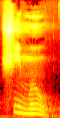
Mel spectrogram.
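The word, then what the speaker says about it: שִׁמְעוּ: 여기서 여호수아의 말에 쓰인 들으라, 이 말은 히브리어로 쉬무 이렇게 발음합니다.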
